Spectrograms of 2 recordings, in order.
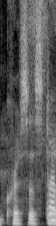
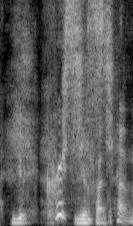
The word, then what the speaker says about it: Chrysostom: Everyone has different pronunciations. I do Chrysostom. Son of a bitch. But it's... Chrysostom.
